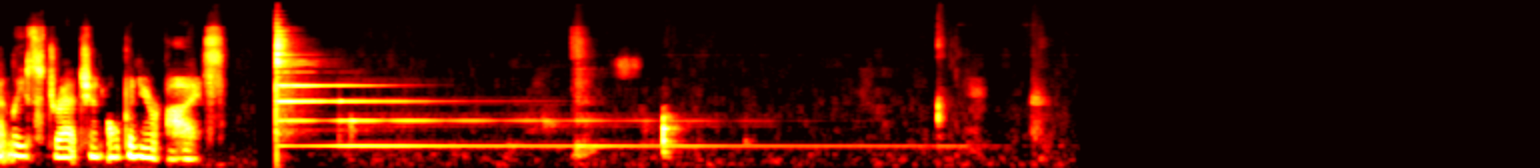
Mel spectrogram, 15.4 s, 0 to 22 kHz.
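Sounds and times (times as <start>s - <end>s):
speech: 0.0s - 2.9s
meditation bell ringing: 2.8s - 9.2s.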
